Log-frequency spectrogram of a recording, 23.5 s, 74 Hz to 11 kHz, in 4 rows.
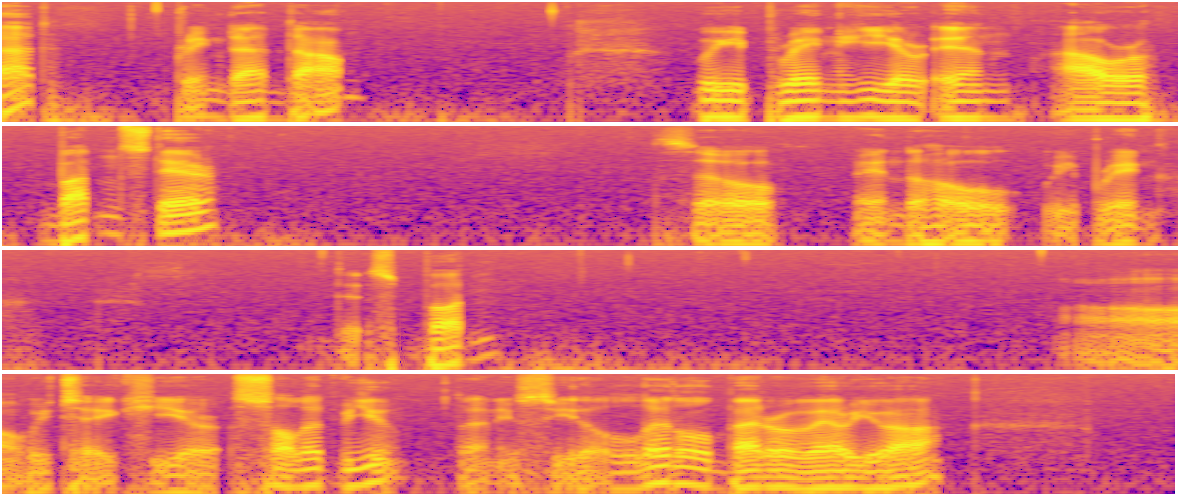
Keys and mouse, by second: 0.6-2.3 right drag, 2.4-3.1 middle drag, 9.0-11.0 middle drag, 19.6 click.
